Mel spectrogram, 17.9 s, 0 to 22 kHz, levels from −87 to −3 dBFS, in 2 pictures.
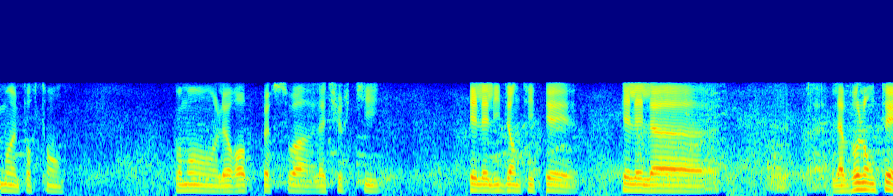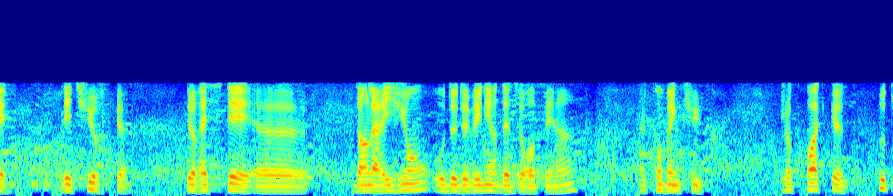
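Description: From 0.64 to 2.64 s, the sender likely stopped transmitting during a pause and the receiver generated comfort noise in place of the background, about 1.26 s of it in total. The real ambience, heard through a band that stops at 4 kHz, gives way to a smooth, even hiss without the texture of the surrounding background. It then returns when transmission resumes.

The sound is chopped by the voice detector in three stretches. From 3.48 to 6.22 s, the detector likely toggled between sending and muting several times, so about 1.46 s was replaced. From 7.26 to 11.2 s, about 1.56 s was replaced, and from 14.78 to 17.72 s, about 1.64 s. Each time, the sound has two or more holes filled with synthetic noise, giving a stuttering, gated texture.

Between 12.06 and 12.46 s, the sound is dropped by the voice detector. The detector likely mistook a quiet passage for background and halted transmission, so about 0.39 s of real sound is missing. 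In its place there is 0.4 s of featureless noise before the audio picks up again as the detector retriggers.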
